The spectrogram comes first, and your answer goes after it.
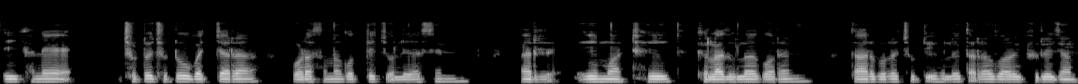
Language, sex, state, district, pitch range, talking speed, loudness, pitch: Bengali, male, West Bengal, Jhargram, 120-130 Hz, 110 wpm, -20 LUFS, 125 Hz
